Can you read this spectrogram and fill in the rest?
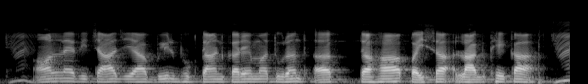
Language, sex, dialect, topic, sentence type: Chhattisgarhi, male, Central, banking, question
